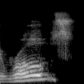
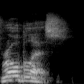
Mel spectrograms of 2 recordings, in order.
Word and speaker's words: Robles: name so is it is it robes it's robles robles i apologize okay so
